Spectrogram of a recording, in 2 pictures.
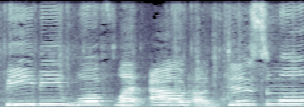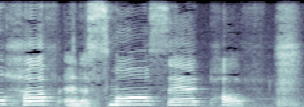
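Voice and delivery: slow, drawn-out, sad telling; slow sad huff. A narrator's reading. Narrator sighing out the wolf's sad puff. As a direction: drag the words out sadly.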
